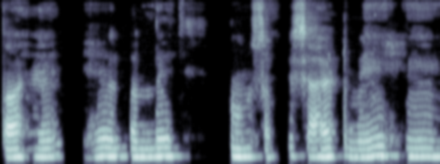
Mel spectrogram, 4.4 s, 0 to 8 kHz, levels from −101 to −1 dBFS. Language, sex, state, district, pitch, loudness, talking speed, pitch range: Hindi, male, Uttar Pradesh, Budaun, 150 Hz, -20 LUFS, 110 wpm, 145-155 Hz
